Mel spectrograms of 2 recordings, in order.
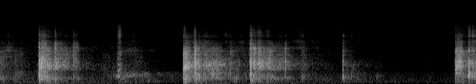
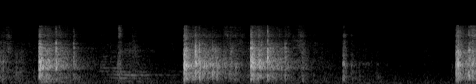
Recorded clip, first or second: second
